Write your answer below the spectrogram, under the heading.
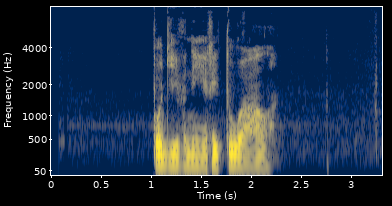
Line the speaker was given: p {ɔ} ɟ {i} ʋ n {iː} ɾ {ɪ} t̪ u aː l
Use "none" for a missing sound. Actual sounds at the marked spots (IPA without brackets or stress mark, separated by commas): ɔ, i, iː, i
